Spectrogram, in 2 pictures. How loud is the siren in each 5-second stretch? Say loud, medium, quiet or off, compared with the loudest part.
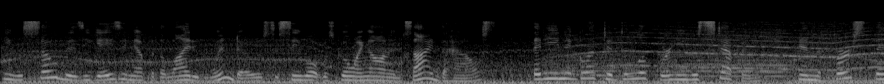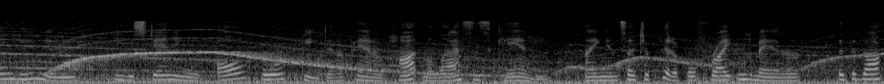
off, loud, loud, medium.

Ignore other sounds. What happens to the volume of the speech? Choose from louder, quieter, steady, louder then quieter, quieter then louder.
steady.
